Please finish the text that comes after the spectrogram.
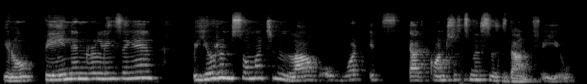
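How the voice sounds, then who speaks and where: Guiding listeners in a livestream, a spiritual coach speaks softly and emotionally, sometimes teary, in flowing, repetitive phrases. Her voice sits on the high side and is animated at a normal speed. The recording is rough.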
